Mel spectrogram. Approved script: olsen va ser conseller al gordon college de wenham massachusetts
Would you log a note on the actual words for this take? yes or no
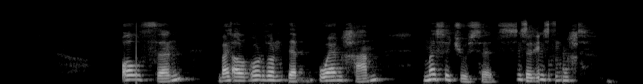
yes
